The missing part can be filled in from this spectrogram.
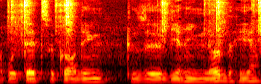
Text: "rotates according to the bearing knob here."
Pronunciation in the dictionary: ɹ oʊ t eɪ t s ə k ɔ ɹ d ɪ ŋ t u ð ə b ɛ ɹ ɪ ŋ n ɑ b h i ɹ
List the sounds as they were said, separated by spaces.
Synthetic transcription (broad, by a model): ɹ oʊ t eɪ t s ə k ɔ ɹ d ɪ ŋ t u ð ə b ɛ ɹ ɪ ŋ l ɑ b h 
